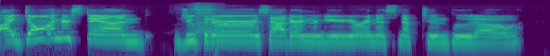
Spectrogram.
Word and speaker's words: Uranus: Gemini Saturn and Taurus Uranus and Aquarius and Pluto and Sagittarius no I didn't do the emphasis you did I didn't do an emphasis I said it right you said you're anus we'll play back the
